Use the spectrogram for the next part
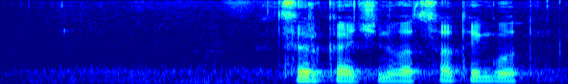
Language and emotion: Russian, neutral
